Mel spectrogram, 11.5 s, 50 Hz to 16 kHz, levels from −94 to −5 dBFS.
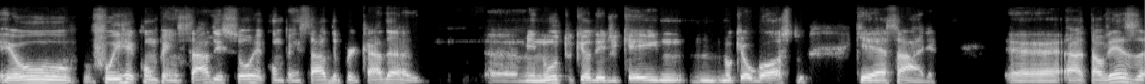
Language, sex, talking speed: Portuguese, male, 135 wpm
